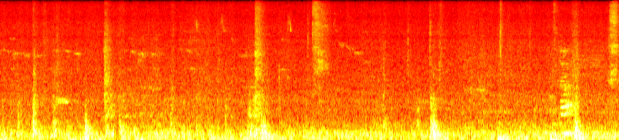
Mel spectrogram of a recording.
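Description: A pillow thumps softly onto a mattress.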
